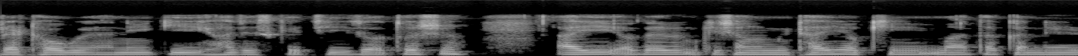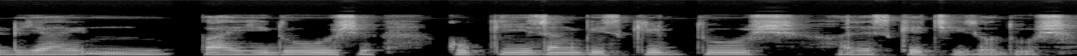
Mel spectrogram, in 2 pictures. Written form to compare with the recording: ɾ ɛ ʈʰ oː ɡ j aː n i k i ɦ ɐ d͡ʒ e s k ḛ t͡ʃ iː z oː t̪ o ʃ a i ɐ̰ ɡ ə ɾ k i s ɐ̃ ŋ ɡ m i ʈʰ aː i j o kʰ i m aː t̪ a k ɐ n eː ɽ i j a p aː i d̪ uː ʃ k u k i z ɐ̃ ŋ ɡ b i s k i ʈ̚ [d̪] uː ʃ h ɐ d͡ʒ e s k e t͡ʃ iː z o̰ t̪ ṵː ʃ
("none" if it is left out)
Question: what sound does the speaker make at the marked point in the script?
d̪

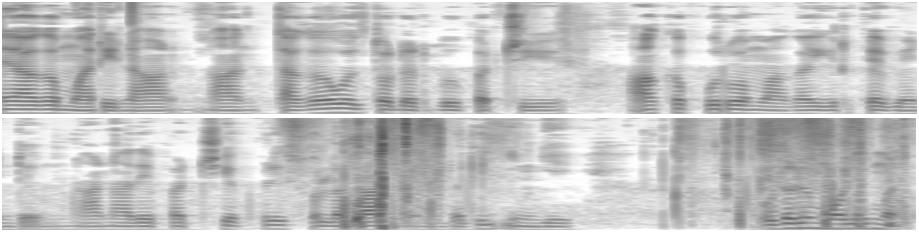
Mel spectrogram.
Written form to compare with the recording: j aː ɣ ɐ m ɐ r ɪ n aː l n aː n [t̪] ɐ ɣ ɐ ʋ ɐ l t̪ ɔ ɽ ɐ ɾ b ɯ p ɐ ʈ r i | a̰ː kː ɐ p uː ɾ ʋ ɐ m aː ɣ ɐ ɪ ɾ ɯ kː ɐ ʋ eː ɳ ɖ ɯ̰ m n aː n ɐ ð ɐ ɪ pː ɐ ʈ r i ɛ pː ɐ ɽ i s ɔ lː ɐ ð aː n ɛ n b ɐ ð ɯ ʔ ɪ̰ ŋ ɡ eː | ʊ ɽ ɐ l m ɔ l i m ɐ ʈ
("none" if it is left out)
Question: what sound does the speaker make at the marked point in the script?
t̪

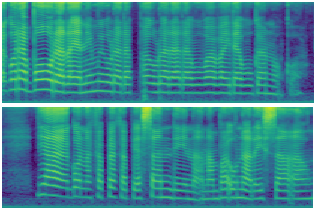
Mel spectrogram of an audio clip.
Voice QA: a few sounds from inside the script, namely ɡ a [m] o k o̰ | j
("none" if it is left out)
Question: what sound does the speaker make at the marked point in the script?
n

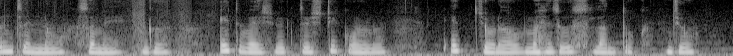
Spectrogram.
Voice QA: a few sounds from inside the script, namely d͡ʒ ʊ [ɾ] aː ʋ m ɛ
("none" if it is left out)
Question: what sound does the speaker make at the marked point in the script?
ɽ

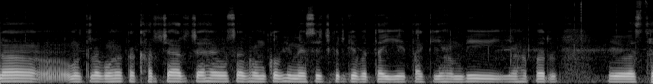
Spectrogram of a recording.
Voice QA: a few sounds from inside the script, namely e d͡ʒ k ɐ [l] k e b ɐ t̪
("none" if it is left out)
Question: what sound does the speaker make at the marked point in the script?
ɾ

